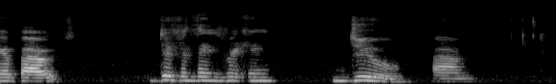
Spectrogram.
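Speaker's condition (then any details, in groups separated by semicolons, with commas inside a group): Cerebral palsy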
